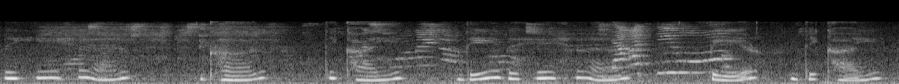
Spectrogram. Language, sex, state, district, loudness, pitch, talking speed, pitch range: Hindi, female, Madhya Pradesh, Katni, -16 LUFS, 270 Hz, 55 wpm, 220-290 Hz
